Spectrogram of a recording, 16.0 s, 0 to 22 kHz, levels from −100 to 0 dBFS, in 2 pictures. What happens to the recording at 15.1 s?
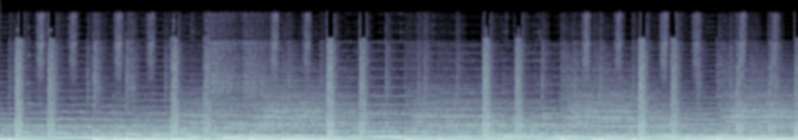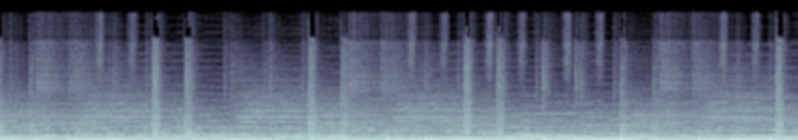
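A doubled audio track is present at 15.1 s and throughout, likely from a second capture path or an edit holding two copies out of step. A full-band copy trails about a third of a second behind, roughly 5 dB quieter, as a dry, distinct repeat.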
